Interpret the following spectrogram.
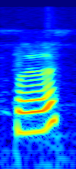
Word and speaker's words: first: When we pronounce S sound, we bite our teeth and put the air from the inside to outside, like this. And first, first, and we have First. T sound at the end.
